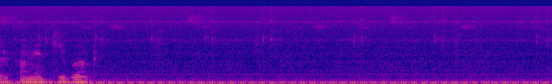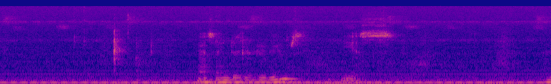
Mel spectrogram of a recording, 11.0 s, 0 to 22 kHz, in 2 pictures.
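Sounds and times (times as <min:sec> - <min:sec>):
steady low hum: 0:00.0 - 0:11.0
computer mouse clicks: 0:00.4 - 0:04.7, 0:05.3 - 0:07.1.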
